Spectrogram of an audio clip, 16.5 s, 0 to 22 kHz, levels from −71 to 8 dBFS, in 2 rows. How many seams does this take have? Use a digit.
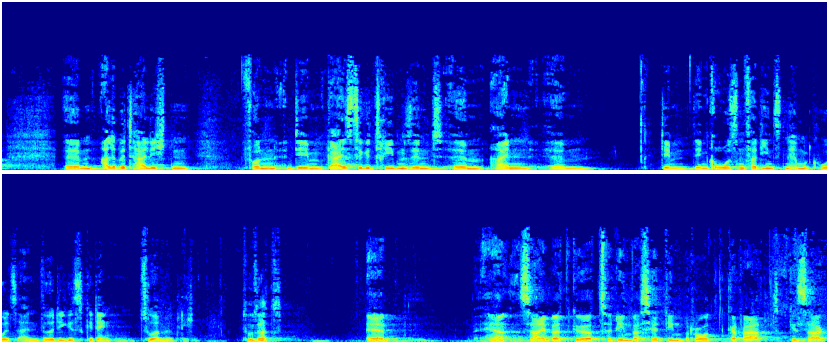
1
